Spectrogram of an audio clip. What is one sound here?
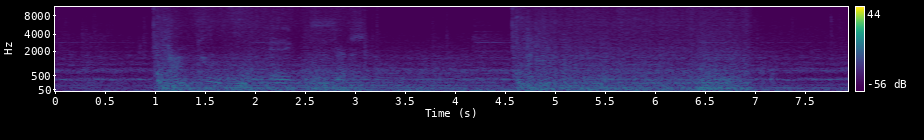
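A flamethrower roars in loud bursts.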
